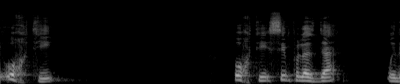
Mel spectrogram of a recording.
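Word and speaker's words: أخت: You would say sister as ukht. Ukht, like that, ukht.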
